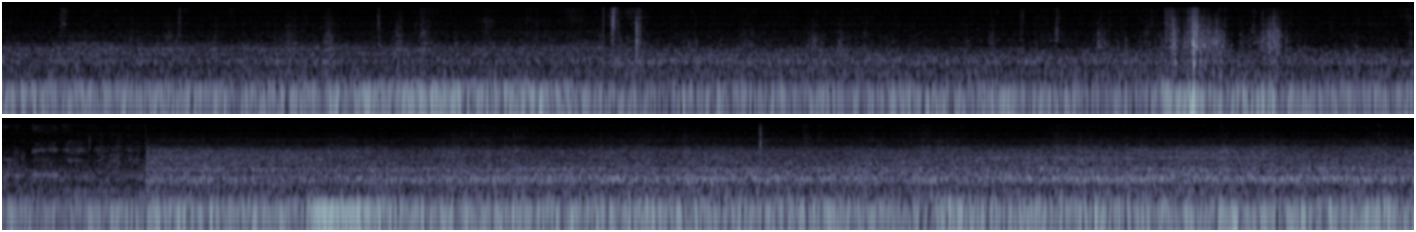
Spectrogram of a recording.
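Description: Car interior while driving: a steady engine hum and tyre rumble. About halfway through, it switches abruptly to a louder, hissier road noise like highway cruising, and a few short clicks come a little before that.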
